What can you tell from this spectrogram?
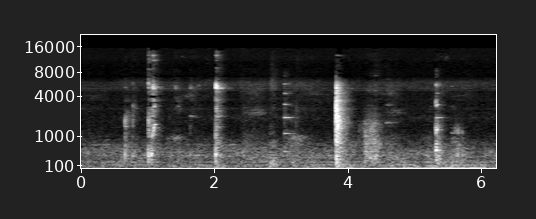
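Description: Glass and cutlery clinking: a small glass bowl knocking against the rim of a large glass mixing bowl, then a metal fork knocking against the glass while stirring a dry flour mix. About half a dozen sharp clinks, the loudest about four seconds in.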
